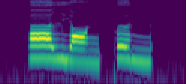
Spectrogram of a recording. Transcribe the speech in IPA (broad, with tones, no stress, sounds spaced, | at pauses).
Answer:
ä˦ l j ɑ˨˩ ŋ p ə˥˨ n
